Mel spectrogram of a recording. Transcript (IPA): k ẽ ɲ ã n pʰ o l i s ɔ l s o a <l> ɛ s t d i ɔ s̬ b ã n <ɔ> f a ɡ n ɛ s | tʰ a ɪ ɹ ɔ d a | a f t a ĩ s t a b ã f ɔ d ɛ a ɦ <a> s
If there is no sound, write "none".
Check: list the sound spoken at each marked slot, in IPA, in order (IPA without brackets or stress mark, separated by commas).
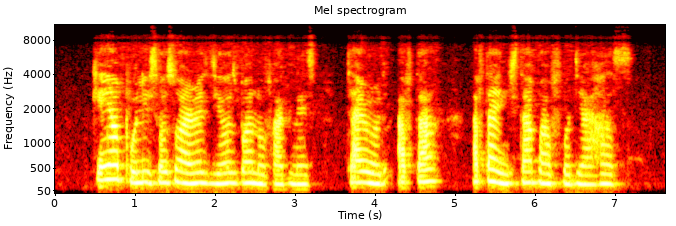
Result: ɹ, ɔ, a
